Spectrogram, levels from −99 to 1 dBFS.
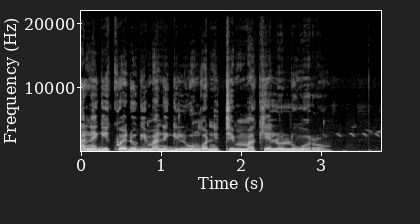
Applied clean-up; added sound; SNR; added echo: none; none; none; none.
